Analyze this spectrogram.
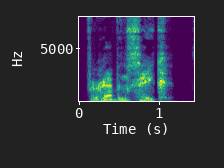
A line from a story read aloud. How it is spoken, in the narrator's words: Sears muttered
